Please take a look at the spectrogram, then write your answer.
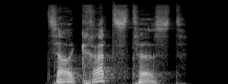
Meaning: inflection of zerkratzen: 1. second-person singular preterite 2. second-person singular subjunctive II
- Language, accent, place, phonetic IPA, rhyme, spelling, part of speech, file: German, Germany, Berlin, [t͡sɛɐ̯ˈkʁat͡stəst], -at͡stəst, zerkratztest, verb, De-zerkratztest.ogg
